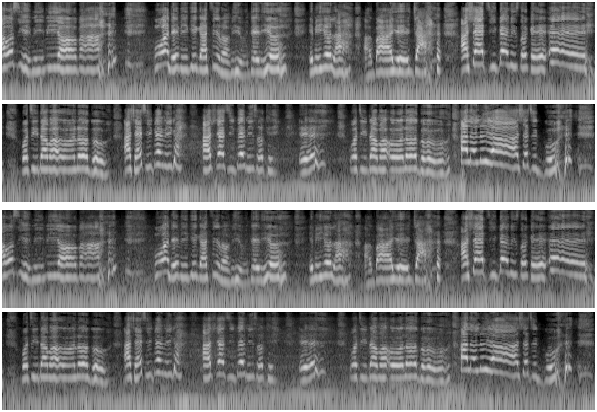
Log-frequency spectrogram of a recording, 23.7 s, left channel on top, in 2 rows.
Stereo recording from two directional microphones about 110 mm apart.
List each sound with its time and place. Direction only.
0.0 s a sound: 40° left (ahead or behind)
1.5 s a woman's voice: 55° left (ahead or behind)
2.6 s a woman's voice: 35° left (ahead or behind)
8.7 s a woman's voice: 30° left (ahead or behind)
